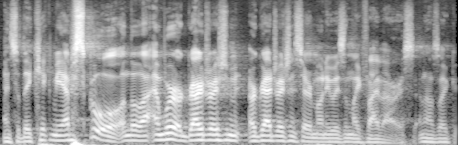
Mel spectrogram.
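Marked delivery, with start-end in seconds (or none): none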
